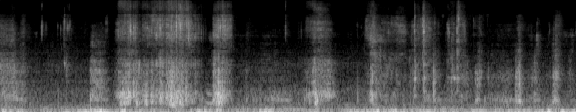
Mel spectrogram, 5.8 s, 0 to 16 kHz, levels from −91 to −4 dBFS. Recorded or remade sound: recorded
